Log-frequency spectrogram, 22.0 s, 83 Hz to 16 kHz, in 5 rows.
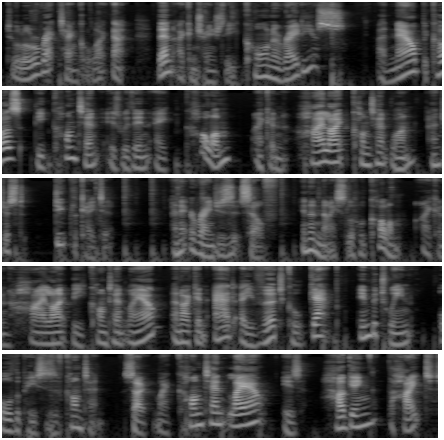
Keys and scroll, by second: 0.1 shift+Up, 0.6 Return, 2.1 shift+Up, 2.9 shift+Down, 3.3 Return, 9.0 super+d, 10.5 super+d, 14.9 Return, 17.1 shift+Up, 18.1 Return.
